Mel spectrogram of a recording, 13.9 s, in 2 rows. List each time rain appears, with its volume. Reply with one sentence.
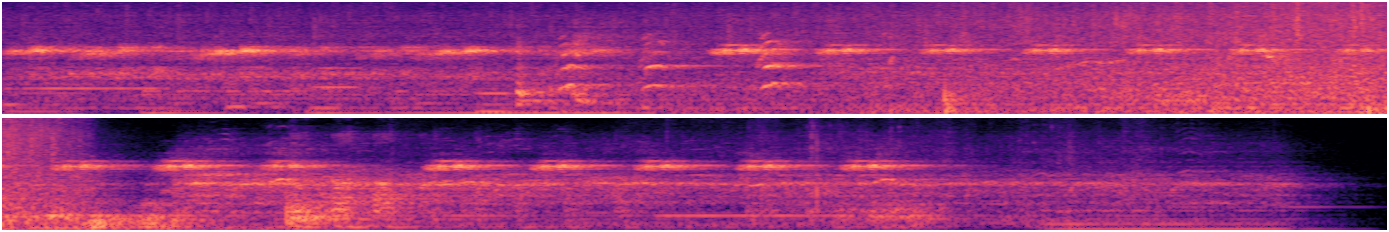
You can hear the rain from 0.0 to 7.4 s, getting louder.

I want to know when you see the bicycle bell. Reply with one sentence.
You can't hear the bicycle bell here.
